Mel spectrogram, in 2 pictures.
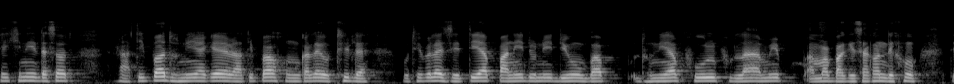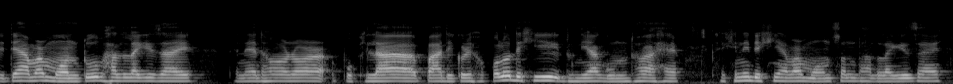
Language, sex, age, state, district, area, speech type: Assamese, male, 18-30, Assam, Biswanath, rural, spontaneous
